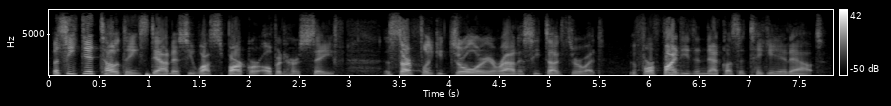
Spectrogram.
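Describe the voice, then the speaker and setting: A female narrator reads a story with expressive delivery. Her voice is bright and very varied in pitch. The sound is dry and close. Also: brisk, no room sound, lo-fi sound.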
